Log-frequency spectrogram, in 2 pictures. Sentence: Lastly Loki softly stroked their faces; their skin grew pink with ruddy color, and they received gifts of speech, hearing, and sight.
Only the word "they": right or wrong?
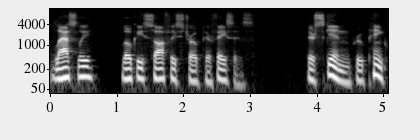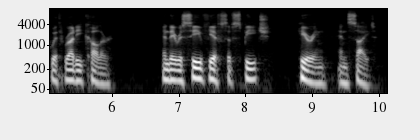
right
